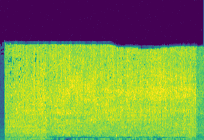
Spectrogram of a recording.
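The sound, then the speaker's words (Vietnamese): Water gushes from a bathroom shower as a steady, loud hiss that starts abruptly and cuts off just before the end, unbroken and with no voices. “Anh bước vào trong phòng tắm, ngay sau đó bên trong vang lên tiếng nước chảy ào ào.”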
